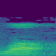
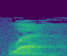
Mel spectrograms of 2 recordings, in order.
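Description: First: The syllable wa is pronounced thick and heavy. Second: The syllable wa is pronounced thin and light. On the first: The speaker calls it wrong. "bukan wa" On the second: The speaker calls it right. "Huruf wawu juga termasuk huruf istifal tipis"

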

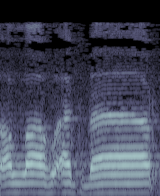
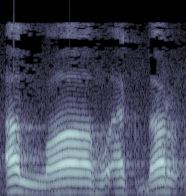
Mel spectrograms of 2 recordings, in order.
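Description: First: The vowel after the b is drawn out. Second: The vowel after the b is short. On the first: It changes the meaning into a vile one. The speaker calls it wrong. "لا تمد ما بعد الباء فلا تقول" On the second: It states that God is greater. The speaker calls it right. "من غير مد هكذا"

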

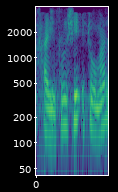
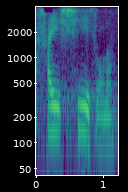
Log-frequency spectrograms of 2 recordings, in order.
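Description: First: Th is pronounced and the glottal stop is kept. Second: Th merges into sh; the glottal stop becomes y. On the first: "يظهر حيث شئتما" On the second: "الإدغام مع الإبدال"

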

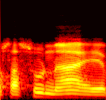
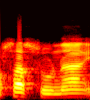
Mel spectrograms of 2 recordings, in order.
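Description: First: The stress is on the penultimate syllable. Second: The stress is on the second syllable. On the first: The speaker calls it wrong. "y no" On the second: The speaker calls it right. "Cuando hay cuatro sílabas siempre hay que hacer así"

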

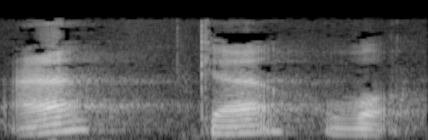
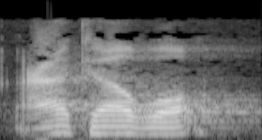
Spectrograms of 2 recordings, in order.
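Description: First: Each letter is said separately with pauses between. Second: The letters are said quickly, joined without pauses. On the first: "harfan ba'da harfin" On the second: "dibaca dengan lebih cepat, yakni langsung bersambung"

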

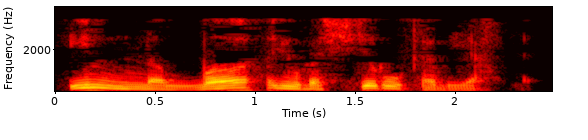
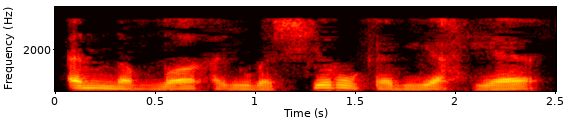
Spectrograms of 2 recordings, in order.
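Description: First: The first word begins with an 'i' vowel. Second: The first word begins with an 'a' vowel. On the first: The angels called out, saying the words directly. "بكسر الهمزة أو بكسر همزة إن" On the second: The angels informed him of the good news. "بفتح همزة أن"

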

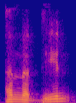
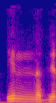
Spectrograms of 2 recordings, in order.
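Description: First: The first word begins with an 'a' vowel. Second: The first word begins with an 'i' vowel. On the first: It continues the previous sentence. "الكسائي يفتح الهمزة" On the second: It can begin a new sentence. "ولكن الباقي يكسر"

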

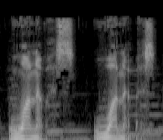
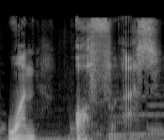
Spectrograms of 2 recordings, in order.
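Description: First: The word 'of' is reduced and quick. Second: The word 'of' is full and strong. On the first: The speaker calls it right. "那我们就说呢" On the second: The speaker calls it wrong. "就不会读成是"

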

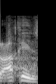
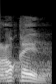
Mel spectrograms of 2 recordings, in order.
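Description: First: The name begins with an a sound. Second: The name begins with a u sound. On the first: This is the well-known form people say by mistake. The speaker calls it wrong. "كل واحد يخطي يقول عقيل" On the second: This is the name of the narrator from al-Zuhri. The speaker calls it right. "اللي يروي عن الزهري اسمه عقيل ابن خالد"

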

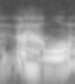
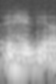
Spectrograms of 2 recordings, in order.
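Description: First: The word begins with an 'a' vowel. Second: The word begins with an 'i' vowel. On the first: The speaker calls it wrong. "فتح الهمزة" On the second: The speaker calls it right. "بكسر الهمزة"

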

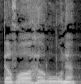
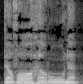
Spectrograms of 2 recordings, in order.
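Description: Both takes have the same delivery.

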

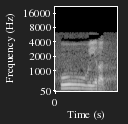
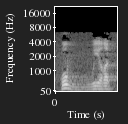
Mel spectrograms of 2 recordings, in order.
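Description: First: The w blends into a long u vowel. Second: The w is doubled with firm lip pressure. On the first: The speaker calls it wrong. "ini kalau tasydidnya tidak jelas, maka yang terdengar apa? Wawu mad" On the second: The speaker calls it right. "Bibir betul-betul ada tekanan"

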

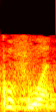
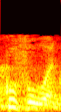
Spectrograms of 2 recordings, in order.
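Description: First: The f has no vowel after it. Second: A w sound follows the f and its vowel. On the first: The speaker calls it wrong. "بعض الناس يقرأ كفوا بالسكون، هذا خطأ" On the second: The speaker calls it right. "إذا بدون همس كفوا قراءة"

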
